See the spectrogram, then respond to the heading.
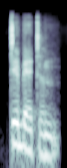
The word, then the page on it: Tibetan: Indian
